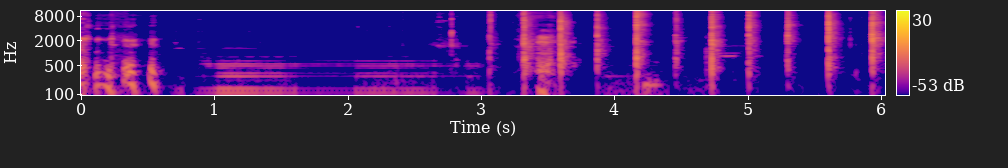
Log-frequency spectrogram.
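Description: Acoustic guitar's final chord ringing out and fading, then scattered hand clapping from a few people, heard faintly over a video call.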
